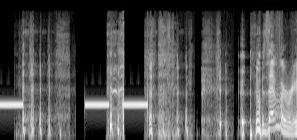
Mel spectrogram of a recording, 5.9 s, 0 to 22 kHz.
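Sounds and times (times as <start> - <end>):
high-pitched electronic censor bleep: 0.0 - 0.4, 1.7 - 3.0
laughter: 0.3 - 1.5, 2.2 - 5.9
speech: 0.4 - 1.3, 5.1 - 5.9.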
